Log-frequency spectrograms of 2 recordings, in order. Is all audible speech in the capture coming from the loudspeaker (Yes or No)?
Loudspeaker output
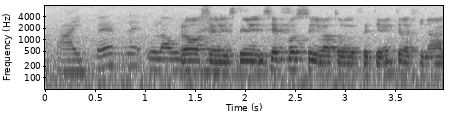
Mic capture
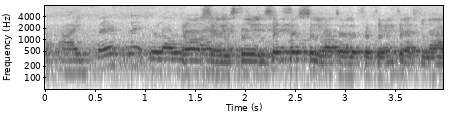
Yes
